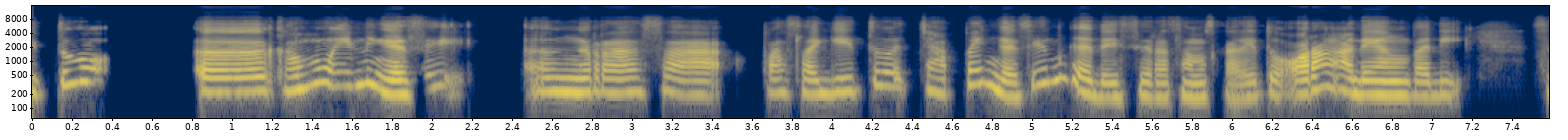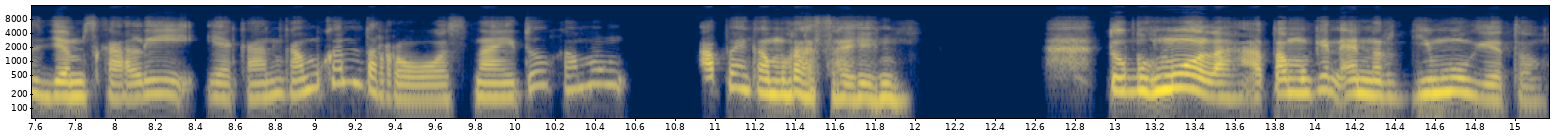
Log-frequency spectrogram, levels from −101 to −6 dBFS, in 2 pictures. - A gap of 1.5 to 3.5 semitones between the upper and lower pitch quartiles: No, average, 4.4 semitones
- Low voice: No, high, 205 Hz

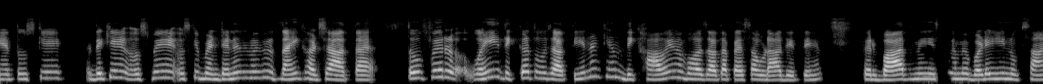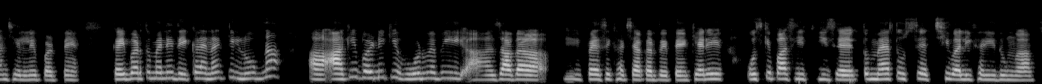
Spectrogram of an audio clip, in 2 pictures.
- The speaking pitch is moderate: No, high, 245 Hz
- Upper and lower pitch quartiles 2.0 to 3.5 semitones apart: Yes, average, 3.2 semitones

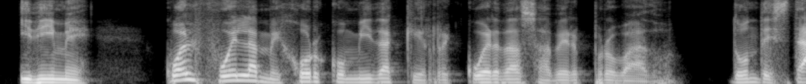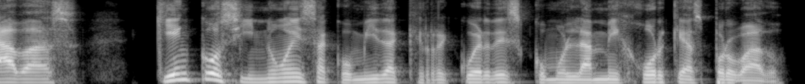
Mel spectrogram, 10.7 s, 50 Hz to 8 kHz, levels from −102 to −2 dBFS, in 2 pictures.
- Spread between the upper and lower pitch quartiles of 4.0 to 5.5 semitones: No, average, 3.4 semitones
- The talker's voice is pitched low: Yes, low, 120 Hz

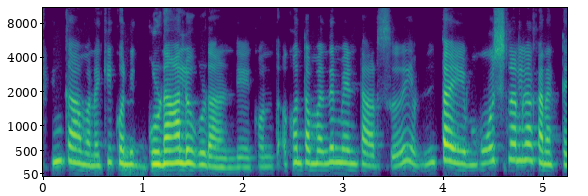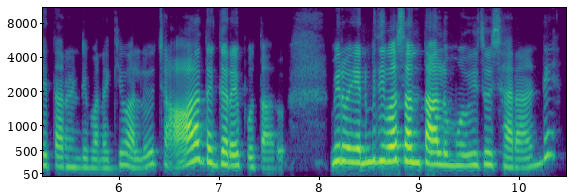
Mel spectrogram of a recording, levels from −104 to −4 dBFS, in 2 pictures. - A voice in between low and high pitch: No, high, 235 Hz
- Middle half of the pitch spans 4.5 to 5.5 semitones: Yes, average, 5.1 semitones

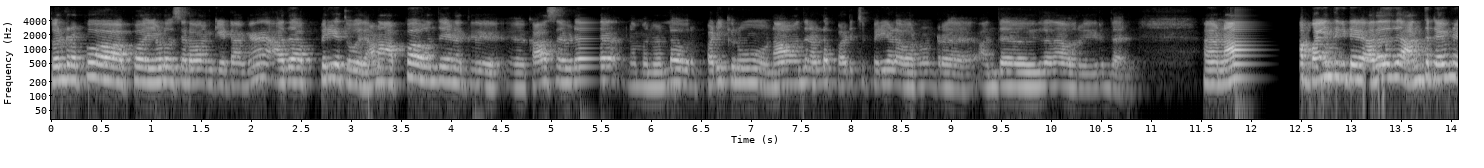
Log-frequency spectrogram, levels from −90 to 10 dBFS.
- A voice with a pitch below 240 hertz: Yes, high, 190 Hz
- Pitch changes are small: No, average, 3.7 semitones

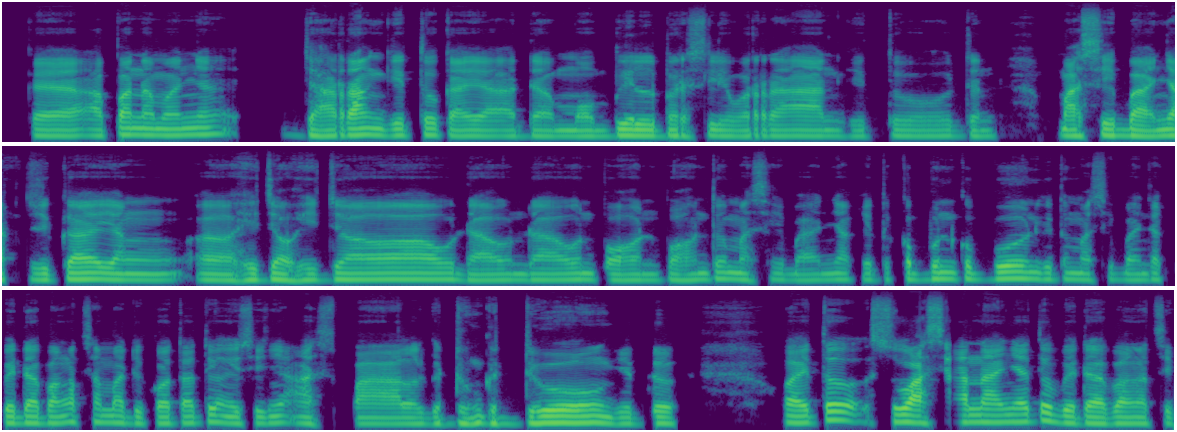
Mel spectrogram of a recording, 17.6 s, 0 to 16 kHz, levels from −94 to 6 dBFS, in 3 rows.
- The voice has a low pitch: Yes, low, 120 Hz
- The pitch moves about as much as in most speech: No, narrow, 2.2 semitones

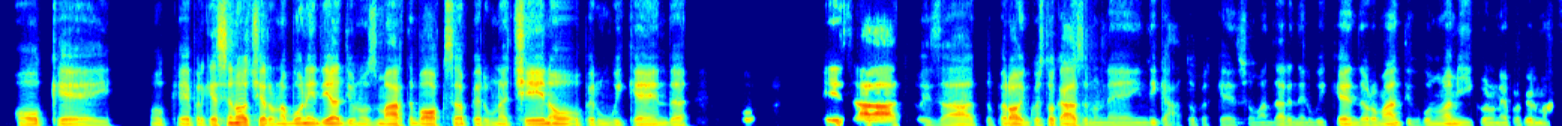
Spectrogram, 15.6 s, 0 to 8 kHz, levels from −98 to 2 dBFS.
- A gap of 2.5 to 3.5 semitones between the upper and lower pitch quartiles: No, narrow, 1.9 semitones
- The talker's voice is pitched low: Yes, very low, 95 Hz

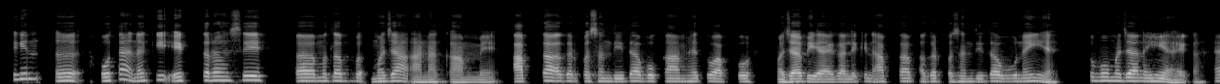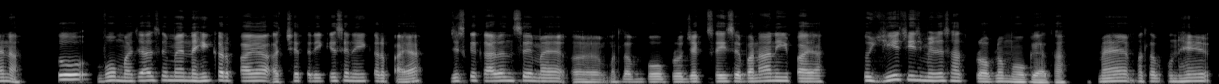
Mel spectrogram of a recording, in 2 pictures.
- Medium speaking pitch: Yes, medium, 150 Hz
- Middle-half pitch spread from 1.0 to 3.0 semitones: No, average, 4.2 semitones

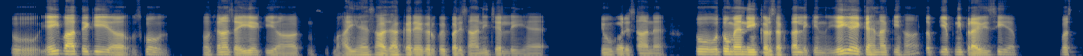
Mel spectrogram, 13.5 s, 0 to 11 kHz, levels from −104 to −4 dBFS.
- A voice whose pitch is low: Yes, low, 110 Hz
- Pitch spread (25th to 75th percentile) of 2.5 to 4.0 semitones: No, average, 4.8 semitones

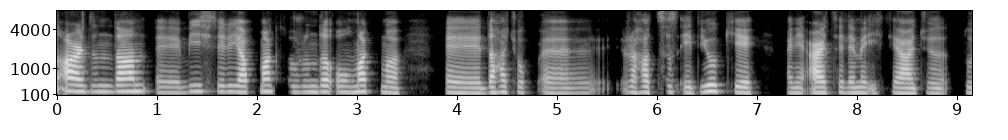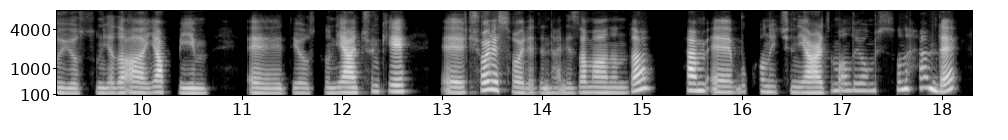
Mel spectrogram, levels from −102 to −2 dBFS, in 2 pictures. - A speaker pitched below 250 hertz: Yes, medium, 185 Hz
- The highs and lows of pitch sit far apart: No, average, 3.4 semitones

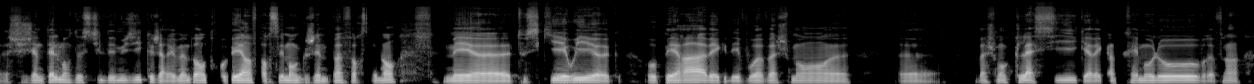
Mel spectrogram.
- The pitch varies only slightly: Yes, narrow, 1.7 semitones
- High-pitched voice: No, very low, 90 Hz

